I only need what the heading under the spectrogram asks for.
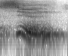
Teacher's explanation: if you hear my production of soon the first half of that vowel is quite fronted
